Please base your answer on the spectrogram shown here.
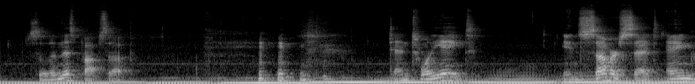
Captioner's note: laughing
